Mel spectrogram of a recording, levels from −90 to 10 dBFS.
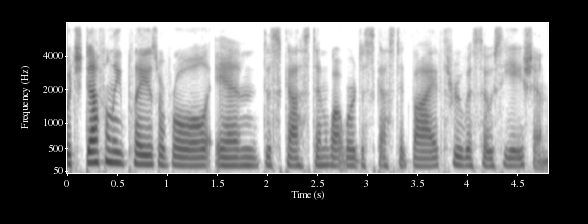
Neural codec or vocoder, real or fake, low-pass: none; real; 7.2 kHz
